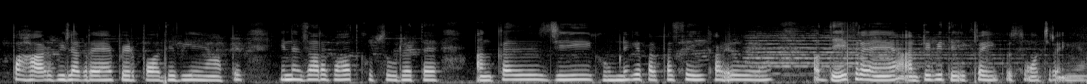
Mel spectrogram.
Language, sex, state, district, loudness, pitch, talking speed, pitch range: Hindi, female, Maharashtra, Nagpur, -16 LUFS, 210 Hz, 210 wpm, 200-220 Hz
